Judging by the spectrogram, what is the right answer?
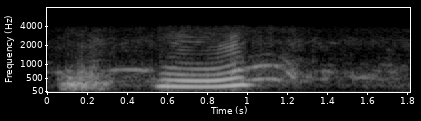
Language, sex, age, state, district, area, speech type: Maithili, female, 30-45, Bihar, Araria, rural, conversation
